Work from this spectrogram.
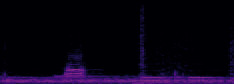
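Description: Duck in a Minecraft-style video game quacks twice in quick succession, soft and somewhat distant over a low background hum.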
